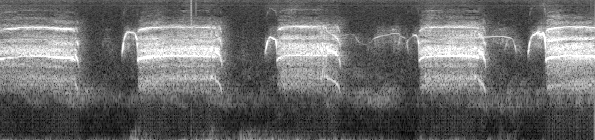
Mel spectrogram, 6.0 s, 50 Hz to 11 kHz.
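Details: Common buzzards at a live solar-powered nest camera in Tiszalök, Hungary, on May 27, 2022, around 12:32, as the mother brings lunch for the third chick. Loud, harsh, squealing calls of about a second each, with rising starts, repeat at short, uneven gaps.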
